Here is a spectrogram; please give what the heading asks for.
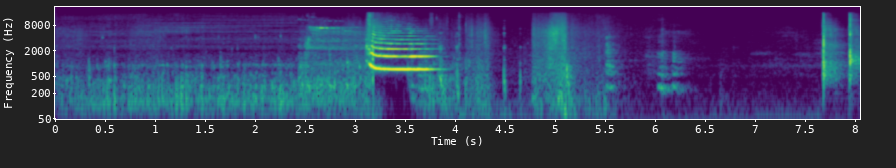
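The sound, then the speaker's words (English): A single loud air horn blast sounds as a steady, piercing tone for just under a second, rising suddenly out of low background noise. A few softer clicks and rustles follow afterward. “I might accidentally try to hit this air horn and blow this dab rig.”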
